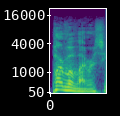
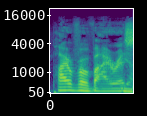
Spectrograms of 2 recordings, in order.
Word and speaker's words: parvovirus: Parvovirus? – Parvovirus, yeah. – Parvovirus.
